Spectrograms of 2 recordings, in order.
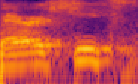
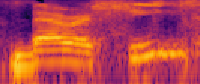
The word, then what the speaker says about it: Bereshit: Okay, that's going to be the one that's pronounced Bereshit, Bara, and so forth.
